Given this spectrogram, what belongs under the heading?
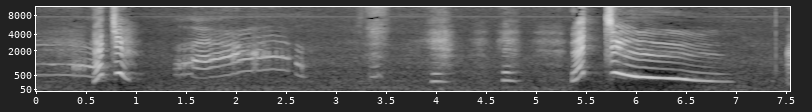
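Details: Two sharp pretend sneezes, each with a sliding voiced sound, from an adult with flu, made to amuse a laughing baby; soft infant babbling between them.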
